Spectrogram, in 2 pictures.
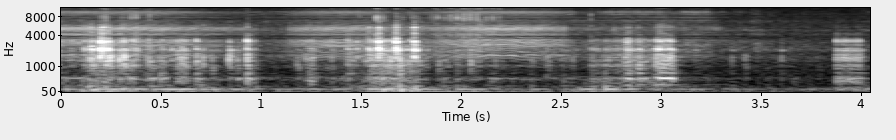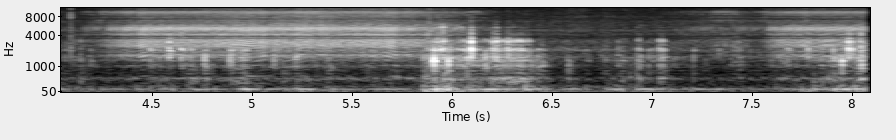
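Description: Twin outboard motors running at trolling speed with a steady low hum, under the rush of the churning wake and water along the hull. Wind buffets the microphone in irregular gusts.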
